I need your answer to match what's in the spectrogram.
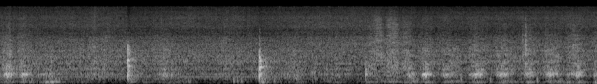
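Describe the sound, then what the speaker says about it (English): Marsala cooking wine hitting a hot pan to deglaze it, giving a steady steamy hiss and sizzle with scraping and stirring strokes throughout, plus a couple of sharp knocks from the utensil against the pan. "I'm going to add a little bit of Marsala cooking wine. Get those bits off the bottom, clean that pan up, and deglaze it."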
